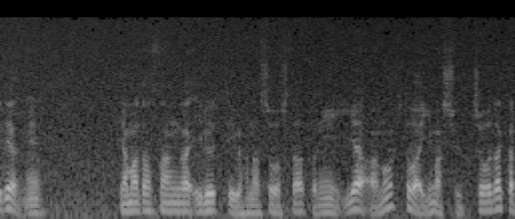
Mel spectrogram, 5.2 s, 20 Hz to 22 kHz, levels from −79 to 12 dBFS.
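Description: Nothing in this speech recording stood out as a technical fault on listening, and the room noise that sits about 15 dB below the speech is simply part of the recorded space.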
